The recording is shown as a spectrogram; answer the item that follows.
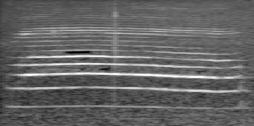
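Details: Chatty female Siamese cat at home replying to her owner's questioning with a long, steady, nasal meow held for about one and a half seconds, rich in harmonics, a woman asking about toys nearby.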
